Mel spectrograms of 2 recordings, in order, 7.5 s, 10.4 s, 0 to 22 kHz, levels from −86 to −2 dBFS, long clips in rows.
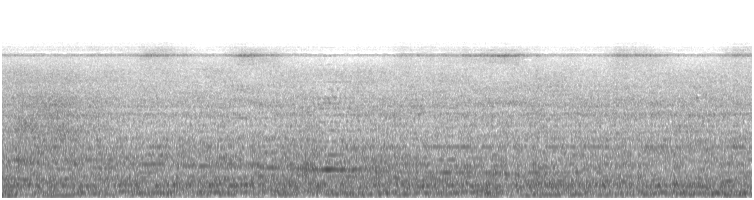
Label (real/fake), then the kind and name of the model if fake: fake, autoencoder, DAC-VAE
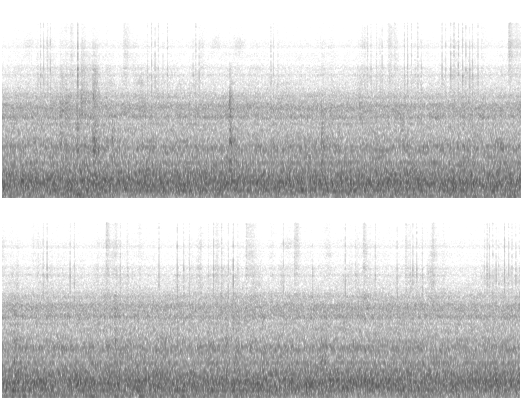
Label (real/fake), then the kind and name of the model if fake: fake, autoencoder, DAC-VAE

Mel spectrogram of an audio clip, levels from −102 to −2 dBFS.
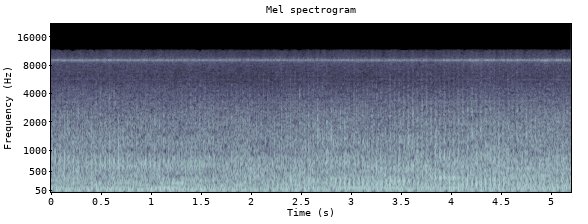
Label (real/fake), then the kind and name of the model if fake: real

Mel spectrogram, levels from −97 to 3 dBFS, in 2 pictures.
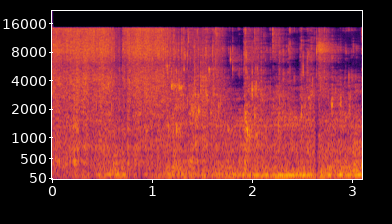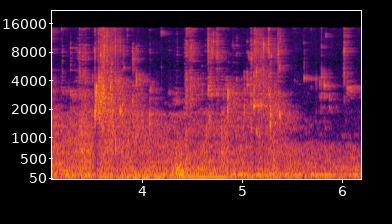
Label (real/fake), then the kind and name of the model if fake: real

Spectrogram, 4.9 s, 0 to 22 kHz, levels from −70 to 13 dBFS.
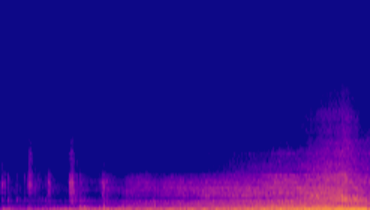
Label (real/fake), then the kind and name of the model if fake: fake, autoencoder, DAC-VAE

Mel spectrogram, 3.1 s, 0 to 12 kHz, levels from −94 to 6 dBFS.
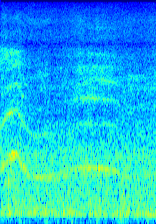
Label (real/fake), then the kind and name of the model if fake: fake, autoencoder, DAC-VAE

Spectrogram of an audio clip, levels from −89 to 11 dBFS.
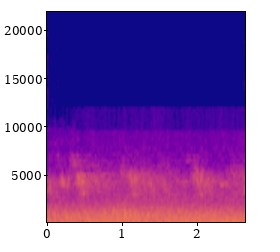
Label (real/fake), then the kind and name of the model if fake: fake, autoencoder, DAC-VAE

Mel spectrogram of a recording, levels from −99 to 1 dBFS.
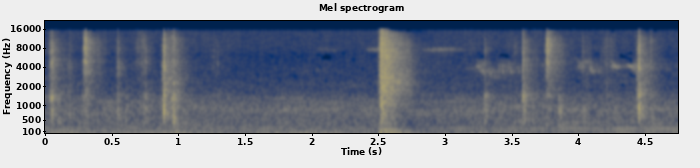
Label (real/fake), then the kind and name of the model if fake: real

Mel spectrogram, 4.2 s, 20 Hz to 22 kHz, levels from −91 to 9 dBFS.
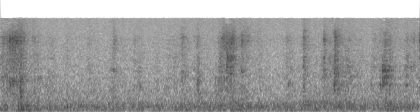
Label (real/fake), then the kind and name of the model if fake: real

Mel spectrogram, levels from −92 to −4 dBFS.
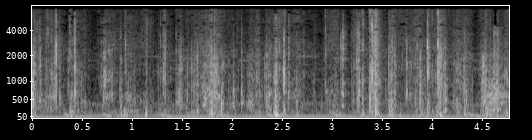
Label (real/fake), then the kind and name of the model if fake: real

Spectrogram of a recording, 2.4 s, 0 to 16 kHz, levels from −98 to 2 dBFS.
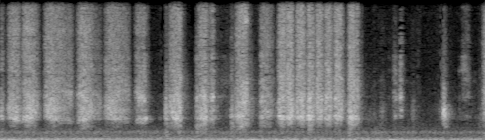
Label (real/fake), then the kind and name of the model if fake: real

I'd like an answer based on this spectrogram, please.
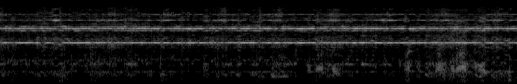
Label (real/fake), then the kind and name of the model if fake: fake, autoencoder, DAC-VAE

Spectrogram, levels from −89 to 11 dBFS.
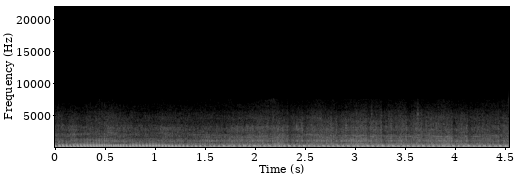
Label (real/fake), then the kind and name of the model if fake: real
